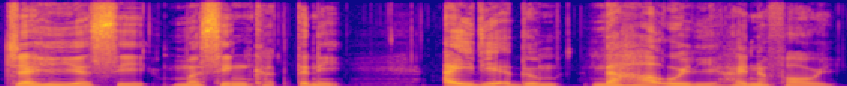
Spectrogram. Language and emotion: Manipuri, happy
